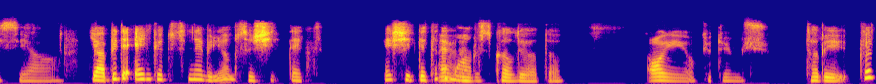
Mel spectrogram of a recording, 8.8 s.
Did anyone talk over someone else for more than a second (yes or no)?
no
